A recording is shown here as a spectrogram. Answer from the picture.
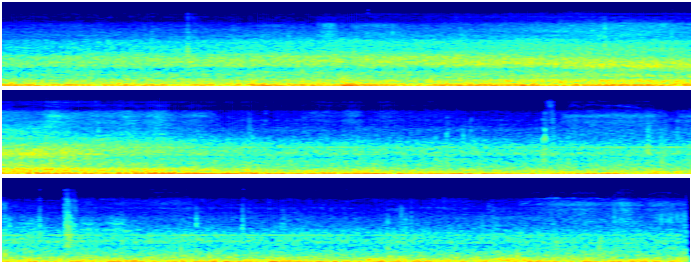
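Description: A car passing on the street beside the sidewalk, its tyre and engine noise swelling and then dropping in pitch as it goes by, about three to four seconds in, over a steady low rumble of street noise.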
